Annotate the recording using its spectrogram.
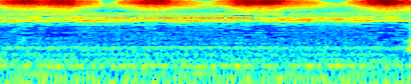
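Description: Near silence with a faint, steady background music drone of low sustained tones.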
